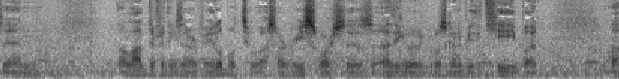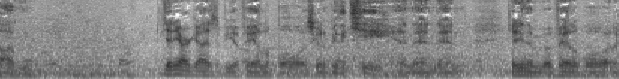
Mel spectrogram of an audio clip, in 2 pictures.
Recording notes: At Big 12 Media Day. At AT&T Stadium.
